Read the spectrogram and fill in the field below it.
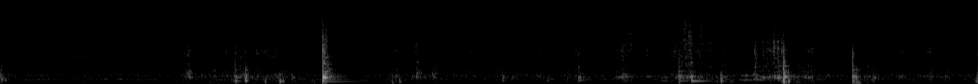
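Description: Low, steady buzzing of bees as a nucleus colony is tapped out of its box into a full hive, punctuated by a few sharp knocks and taps, with the loudest thump near the middle.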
